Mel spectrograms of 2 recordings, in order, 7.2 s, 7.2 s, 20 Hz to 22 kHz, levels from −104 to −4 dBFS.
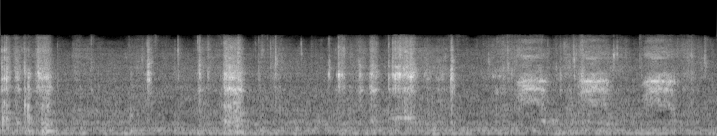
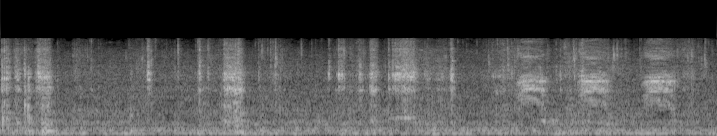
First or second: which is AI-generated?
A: first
